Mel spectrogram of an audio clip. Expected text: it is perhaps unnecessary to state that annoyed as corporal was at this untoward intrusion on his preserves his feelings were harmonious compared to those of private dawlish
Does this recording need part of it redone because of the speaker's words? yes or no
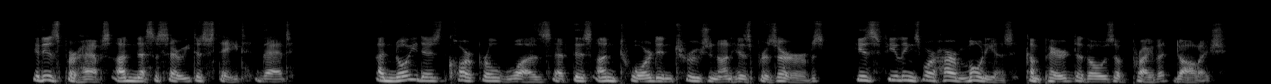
no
